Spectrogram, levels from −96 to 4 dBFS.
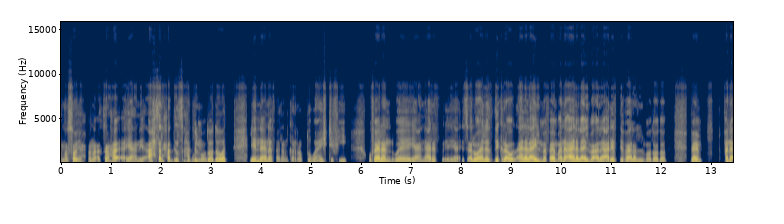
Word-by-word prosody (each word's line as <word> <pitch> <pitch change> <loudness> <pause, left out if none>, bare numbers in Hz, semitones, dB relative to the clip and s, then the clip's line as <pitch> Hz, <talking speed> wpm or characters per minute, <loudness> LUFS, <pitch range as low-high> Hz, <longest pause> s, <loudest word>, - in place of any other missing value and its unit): نصايح، 120 -5 -3
فأنا - - -6
الصراحة - - 0
يعني - - -5
أحسن - - +1
حد 185 -2 -2
ينصحك 180 +1 -7
بالموضوع 140 0 -3
دوَّة، 150 +6 +3 0.5
لإن 130 -1 +1
أنا 145 +3 +1
فعلًا 135 0 -15
جرّبته 135 +7 -12
وعِشت 135 +4 -8
فيه 140 +4 -11 0.5
وفعلًا 140 0 +4
ويعني 115 -1 -3
عارف 140 +4 -1 0.2
ي 65 -2 -9
اسألوا 135 -1 +2
أهل 135 -1 +3
الذِكْر 130 +3 0
أو 120 - +4
أهل 140 +1 +1
العِلم، 140 -3 +5
فاهم؟ 135 +3 +2
أنا 155 -1 +5
أهل 150 - +5
العِلم، 135 -2 +3
أنا 150 +5 +2
عرفت 150 +2 0
فعلًا 140 0 0
الموضوع 125 -1 -5
دوَّة، 115 -3 -6 0.5
فاهم؟ 190 +4 +3 0.5
فأنا 205 +3 +3
135 Hz, 160 wpm, -21 LUFS, 125-150 Hz, 0.5 s, العِلم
